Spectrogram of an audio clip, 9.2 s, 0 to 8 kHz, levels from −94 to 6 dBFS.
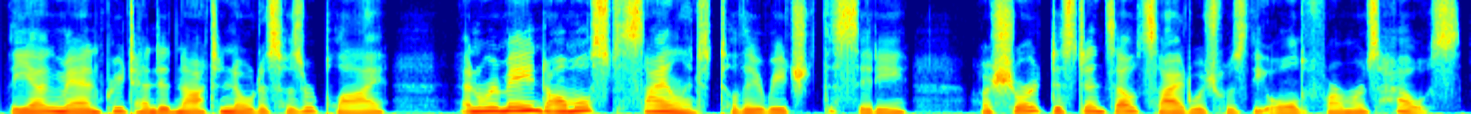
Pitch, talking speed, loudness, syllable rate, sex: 220 Hz, 185 wpm, -17 LUFS, 5.5 syllables/s, female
